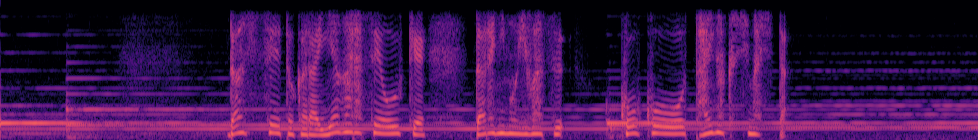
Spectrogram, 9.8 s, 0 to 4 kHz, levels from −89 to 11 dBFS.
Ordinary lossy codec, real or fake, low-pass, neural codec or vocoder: none; real; 3.6 kHz; none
